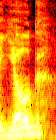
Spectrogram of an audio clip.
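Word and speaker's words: yogh: Here's your G, which is more like a yog, and you can see here that it's not pronounced the same way that we would pronounce a G all the time. It's got that y or the J sound, the j's.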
